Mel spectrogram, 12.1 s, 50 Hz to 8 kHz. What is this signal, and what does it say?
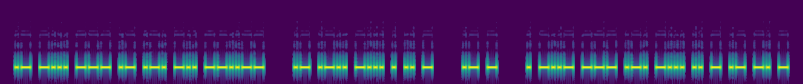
Morse code, heard as a keyed tone, about 27 wpm, 650 Hz. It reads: ABOARD, ALBEIT AT EXORBITANT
